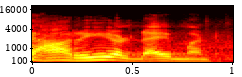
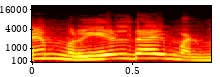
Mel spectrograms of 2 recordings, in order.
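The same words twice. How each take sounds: First: "real diamond" said lower and settled, stressing real; a hint of a boastful hostess; proud confirmation. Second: "real diamond" asked with a lifted, amazed tone; a touch of wide-eyed disbelief; surprised question. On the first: Rich woman boasts to narrator about her diamond, smugly. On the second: Retold or imitated. Narrator asks the rich woman about her diamond, surprised.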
